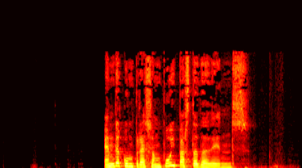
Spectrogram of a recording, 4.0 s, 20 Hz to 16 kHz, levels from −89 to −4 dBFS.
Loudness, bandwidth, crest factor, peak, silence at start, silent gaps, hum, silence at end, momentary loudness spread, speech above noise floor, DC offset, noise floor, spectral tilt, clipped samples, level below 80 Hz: -22 LUFS; 11.5 kHz; 16 dB; -8 dBFS; 1.4 s; none; none; 0.75 s; 11 LU; 59 dB; under 0.1%; -80 dBFS; -5.5 dB/octave; under 0.1%; -60 dBFS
